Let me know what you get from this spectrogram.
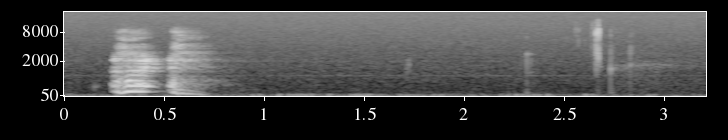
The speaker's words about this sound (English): I want to have another cough, excuse me.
